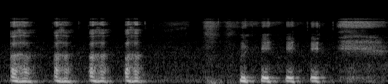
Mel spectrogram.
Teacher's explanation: Last में जो अह चल रहा है वो कंठ की जो ध्वनि है उच्चारित हो रही है, कहाँ से, कंठ से। कंठ वर्ण में इसकी गिनती होती है। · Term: विसर्ग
